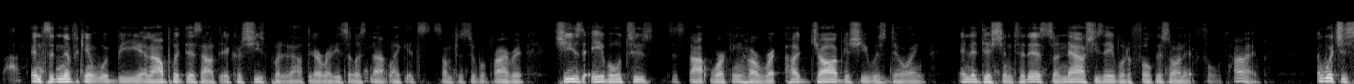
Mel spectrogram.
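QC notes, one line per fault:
The speech has the band-limited, faintly synthetic character of AMR wideband (HD Voice) coding with only light coding damage, consistent with a rate of about 12.65 kbit/s, and no faults are present.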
